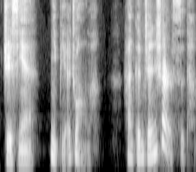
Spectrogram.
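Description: A woman voicing an easygoing man in his forties in a read-aloud story, her voice dropped low and gravelly. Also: normal speed, heavily acted. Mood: amused. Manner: laughing, relaxed. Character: 43-year-old man, easygoing businessman.

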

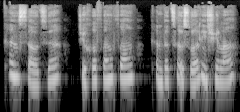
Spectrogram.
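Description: A woman voicing a sharp-tongued, scolding middle-aged aunt in a read-aloud story, her voice high and gravelly. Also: unhurried, no room sound, studio quality. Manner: scolding, huffy.

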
